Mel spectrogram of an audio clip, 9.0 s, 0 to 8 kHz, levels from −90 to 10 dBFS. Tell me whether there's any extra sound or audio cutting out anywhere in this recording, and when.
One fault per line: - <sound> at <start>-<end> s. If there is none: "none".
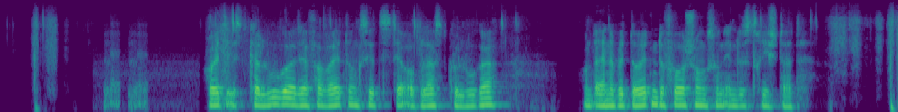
- laugh at 1.0-1.5 s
